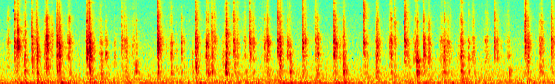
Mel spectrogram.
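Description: Fingertips of both hands type steadily on the keycaps of a full-size old beige plastic computer keyboard with a hollow plastic case. Dozens of quick, bright, clacky keystrokes follow one another with almost no ring, some landing harder and louder than others, over a faint low background hum.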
